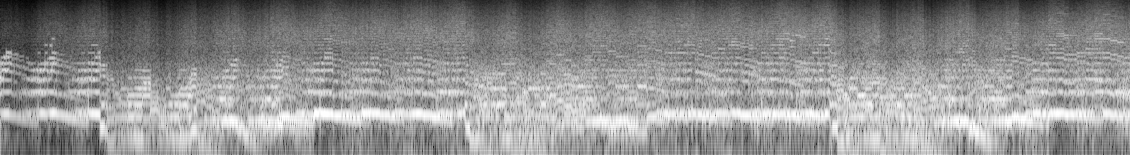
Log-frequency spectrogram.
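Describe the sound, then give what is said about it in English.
A synth signal run through a four-band distortion effect drones loudly and continuously, its gritty, buzzing tone sliding down in pitch every few seconds, almost like a revving engine, with no one talking. “Now let's check out the uh, the DPW four band distortion.”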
